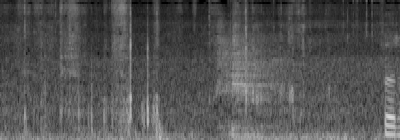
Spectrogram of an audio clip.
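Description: A small plastic finds pot being handled and its lid taken off: a scatter of light clicks and knocks, mostly in the first half.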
